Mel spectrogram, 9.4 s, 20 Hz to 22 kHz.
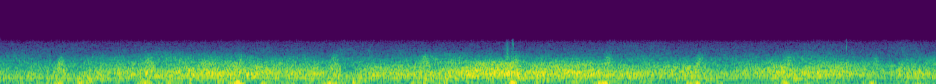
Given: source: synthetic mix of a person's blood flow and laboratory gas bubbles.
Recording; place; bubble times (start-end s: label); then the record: Doppler ultrasound of blood flow; subclavian vein
5.11-5.15 s: bubbles
8.44-8.49 s: bubbles
From the record:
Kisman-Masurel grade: 121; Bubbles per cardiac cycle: 1 to 2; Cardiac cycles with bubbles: 10 to 50%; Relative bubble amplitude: barely perceptible (0.100 to 0.250); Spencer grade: 2 (many but less than half of the cardiac periods contain bubble signals, singularly or in groups); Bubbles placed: anywhere in the cardiac cycle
